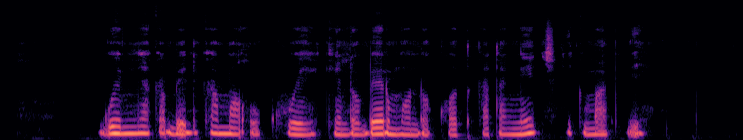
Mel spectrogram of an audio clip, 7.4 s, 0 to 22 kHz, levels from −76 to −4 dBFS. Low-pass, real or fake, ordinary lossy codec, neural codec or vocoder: none; fake; none; codec, 44.1 kHz, 7.8 kbps, Pupu-Codec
